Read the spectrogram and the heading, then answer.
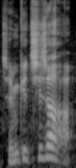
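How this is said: It is said in a Busan accent.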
